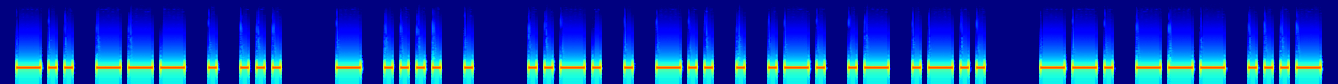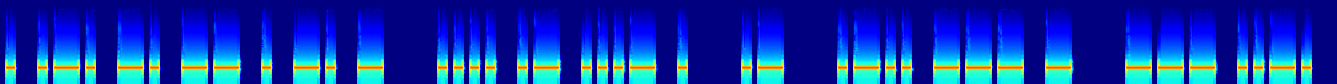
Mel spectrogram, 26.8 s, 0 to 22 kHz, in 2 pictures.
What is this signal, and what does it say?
Morse code, heard as a keyed tone, about 15 wpm, 700 Hz. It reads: DOES THE FEDERAL GOVERNMENT HAVE A LOT OF
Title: Sentences from Top 1000 Words - Review Part 5 - 15wpm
